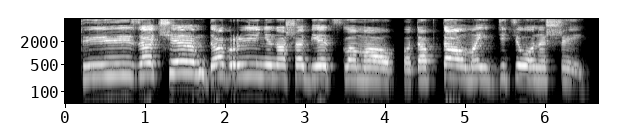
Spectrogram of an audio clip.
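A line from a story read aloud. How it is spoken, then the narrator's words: Loud monstrous shout. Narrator (Russian): змей Горыныч закричал громким голосом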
